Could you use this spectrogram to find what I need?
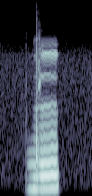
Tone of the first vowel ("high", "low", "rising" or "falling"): high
